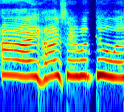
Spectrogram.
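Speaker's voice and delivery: squeaked out, very high. Quoting a huge guy's greeting to show how he talks: Minnie Mouse voice. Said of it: "when he talks like kind of like Minnie Mouse".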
